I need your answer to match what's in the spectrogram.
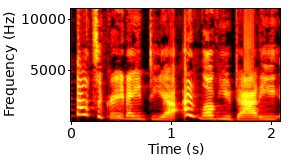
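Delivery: lightly put-on sweet kid voice; little girl.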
